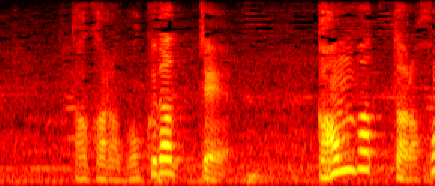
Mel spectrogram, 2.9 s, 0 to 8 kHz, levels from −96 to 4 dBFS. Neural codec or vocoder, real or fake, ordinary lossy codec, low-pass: none; real; none; none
